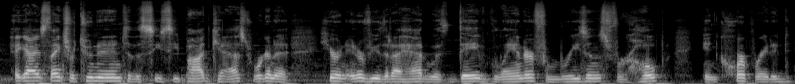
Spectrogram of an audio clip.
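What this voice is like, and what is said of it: Hoarse, worn-out voice. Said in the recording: “my voice is shot”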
